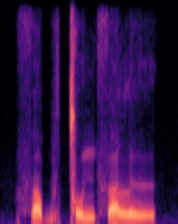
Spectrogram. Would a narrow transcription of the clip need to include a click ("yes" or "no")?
yes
